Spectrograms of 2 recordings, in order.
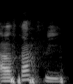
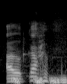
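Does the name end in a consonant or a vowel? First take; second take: vowel; consonant. First: The name ends with an added 'i' vowel. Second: The name ends on the consonant 'f'. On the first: It follows the Indonesian habit of reading the name. "itu bukan Al-Kahfi" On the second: It follows the Arabic reading of the name. "sesuai dengan bacaannya bahasa Arabnya"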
